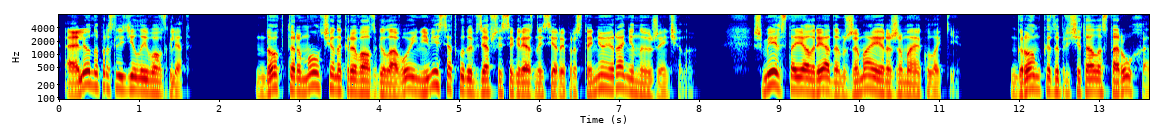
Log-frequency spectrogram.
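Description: Guy reading a novel aloud, even and steady, dry no-room sound. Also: medium pitch, no echo. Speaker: audiobook narrator. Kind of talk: scripted narration.

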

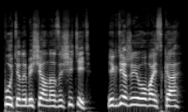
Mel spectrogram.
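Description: A man's voice: high-pitched, steady tone, a little fast, dry recording, studio quality, voice pushed up, lightly acted. A man voicing a grieving middle-aged male doctor who speaks in a raised, bitter, agitated way. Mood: outraged.

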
